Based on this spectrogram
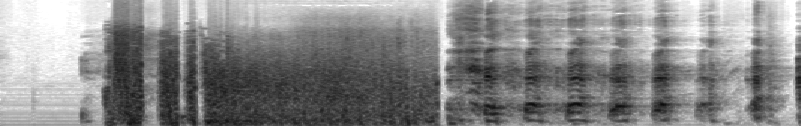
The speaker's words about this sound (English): Drop the bomb.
